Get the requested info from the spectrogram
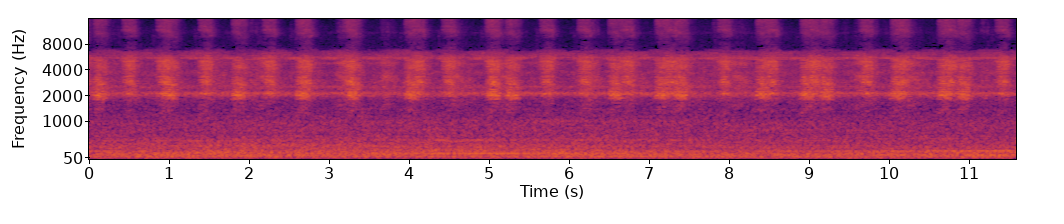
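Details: Nighttime woodland crickets recorded September 2 using a phone and stereo microphone, giving overlapping high pulsed chirps in quick succession, a continuous shrill trill beneath, and a faint low tone midway.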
